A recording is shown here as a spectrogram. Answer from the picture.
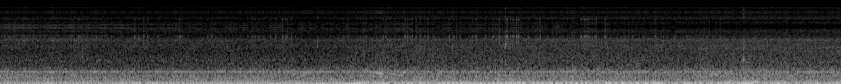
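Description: Car engine running as the car rolls slowly at low speed, heard through a camera mounted on the hood: a deep, steady rumble with a constant hum on top.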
